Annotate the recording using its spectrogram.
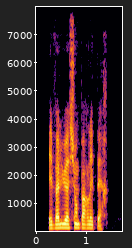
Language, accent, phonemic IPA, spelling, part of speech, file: French, France, /e.va.lɥa.sjɔ̃ paʁ le pɛʁ/, évaluation par les pairs, noun, LL-Q150 (fra)-évaluation par les pairs.wav
- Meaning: peer review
